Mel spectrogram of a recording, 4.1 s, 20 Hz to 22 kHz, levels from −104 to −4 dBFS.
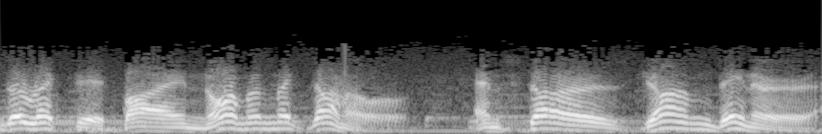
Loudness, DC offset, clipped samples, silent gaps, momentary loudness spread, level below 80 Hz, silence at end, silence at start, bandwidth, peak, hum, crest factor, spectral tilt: -16 LUFS; under 0.1%; under 0.1%; none; 8 LU; -54 dBFS; 0 s; 0 s; 4 kHz; -2 dBFS; none; 14 dB; -8.5 dB/octave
